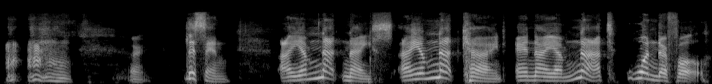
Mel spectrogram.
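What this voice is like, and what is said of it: Poor Skeletor cartoon villain impression. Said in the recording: “That's terrible, okay. But that's my Skeletor. ... that was an interesting Skeletor. ... I'm not a very good Skeletor ... best worst impression”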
